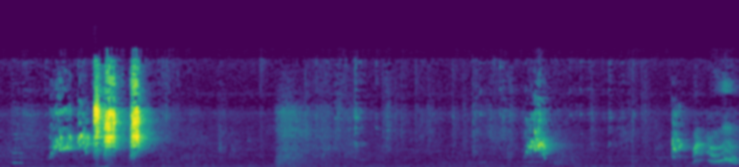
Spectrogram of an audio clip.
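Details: Budgerigars chirping: a quick cluster of sharp, high chirps near the start, then scattered single warbled chirps after long quiet gaps.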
